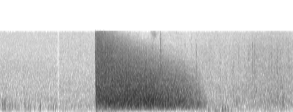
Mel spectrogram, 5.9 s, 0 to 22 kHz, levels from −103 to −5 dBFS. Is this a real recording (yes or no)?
yes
